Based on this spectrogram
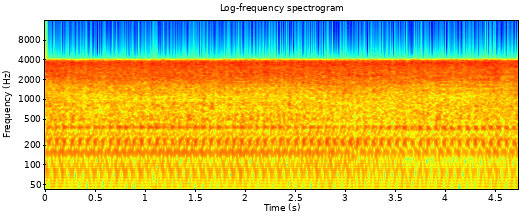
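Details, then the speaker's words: A 1949 Willys with a replacement used four-cylinder engine, with valves recently unstuck, very old spark plugs and an electric fuel pump, idles steadily and evenly with a smooth beat and no knocks or misses, running pretty good. "I think it sounds like it's running pretty good"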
